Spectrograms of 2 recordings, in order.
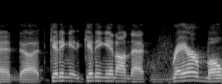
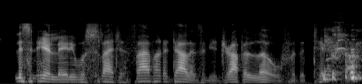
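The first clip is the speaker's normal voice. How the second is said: creepy movie narrator voice, much lower, quieter; 3 semitones lower, 9 dB quieter than usual. Speaker in a joking conversation, doing a creepy movie background voice. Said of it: "I like your creepy, like, movie background voice".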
